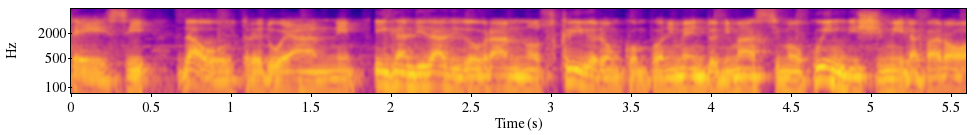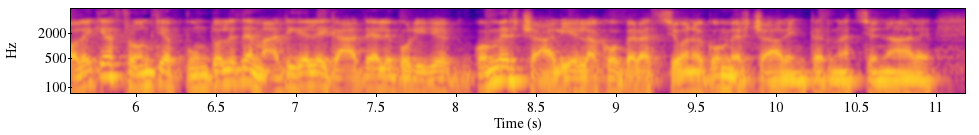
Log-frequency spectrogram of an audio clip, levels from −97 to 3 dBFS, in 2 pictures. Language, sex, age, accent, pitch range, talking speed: Italian, male, 30-49, native, 85-100 Hz, 155 wpm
